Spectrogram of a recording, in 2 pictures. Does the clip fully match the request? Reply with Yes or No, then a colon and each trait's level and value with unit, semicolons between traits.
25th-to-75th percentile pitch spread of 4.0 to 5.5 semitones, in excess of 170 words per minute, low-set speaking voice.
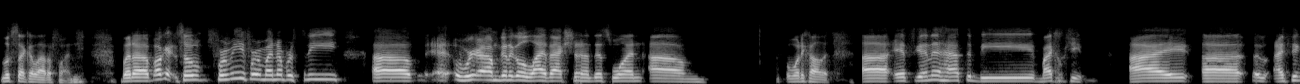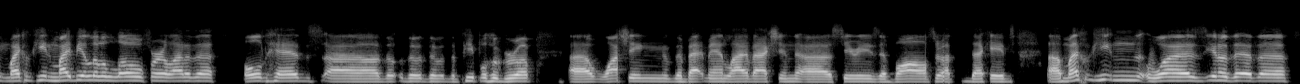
No: average, 4.4 semitones; average, 200 wpm; medium, 155 Hz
